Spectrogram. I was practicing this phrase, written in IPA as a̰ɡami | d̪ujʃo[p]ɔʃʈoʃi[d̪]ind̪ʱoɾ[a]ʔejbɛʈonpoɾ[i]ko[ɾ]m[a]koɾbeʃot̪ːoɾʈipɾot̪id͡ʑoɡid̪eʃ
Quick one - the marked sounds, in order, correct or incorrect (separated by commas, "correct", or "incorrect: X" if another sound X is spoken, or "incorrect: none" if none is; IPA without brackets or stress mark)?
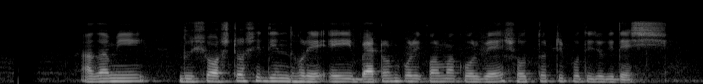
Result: incorrect: none, correct, incorrect: e, correct, correct, correct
